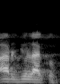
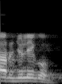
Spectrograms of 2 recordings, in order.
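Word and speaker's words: أرجلكم: Ya wamsahu biruusikum wa arjula wa arjulakum. Arjulakum atau arjulikum? Arjulakum. Ya. Sebagian ada yang membaca dengan wa arjulikum. Ya, karena dia maktuf kepada apa? Masfur ras ya. Tapi jumhur membacanya dengan arjulakum ya.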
